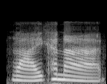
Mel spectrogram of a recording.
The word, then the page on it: laikanard: thai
